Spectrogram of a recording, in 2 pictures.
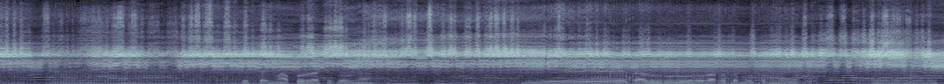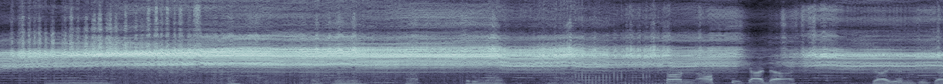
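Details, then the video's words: Very loud giant cicada in a field: an unbroken piercing buzz that swells to its strongest midway, while a man talks in Indonesian almost continuously. "catch giant cicadas with very loud sounds"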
